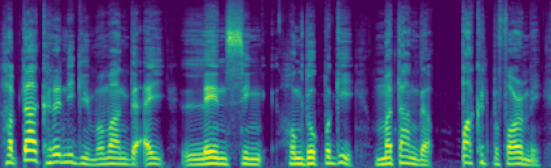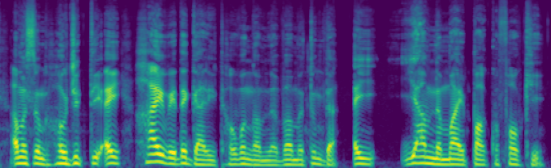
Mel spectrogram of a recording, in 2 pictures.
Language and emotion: Manipuri, happy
